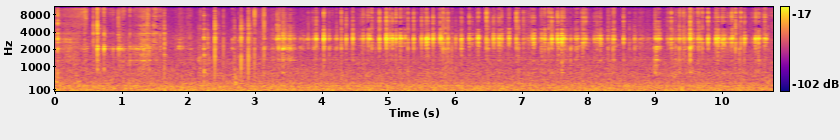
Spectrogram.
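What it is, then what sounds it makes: Carved wooden horse figurine. Long nails tap and scratch the carved surface of a dark, polished solid wood horse figurine on a stand. The result is a quiet, dense run of tiny, bright clicks and dry scratching, almost all high-pitched, with a faint steady tone near 3 kHz underneath.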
